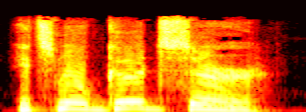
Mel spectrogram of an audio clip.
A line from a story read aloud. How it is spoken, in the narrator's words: Krogan shouted into the captain's ear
